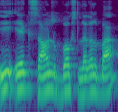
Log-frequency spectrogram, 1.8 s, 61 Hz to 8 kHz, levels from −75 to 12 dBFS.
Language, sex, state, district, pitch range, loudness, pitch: Bhojpuri, male, Jharkhand, Palamu, 145-170 Hz, -16 LUFS, 155 Hz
